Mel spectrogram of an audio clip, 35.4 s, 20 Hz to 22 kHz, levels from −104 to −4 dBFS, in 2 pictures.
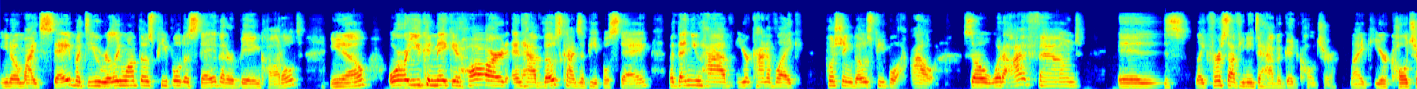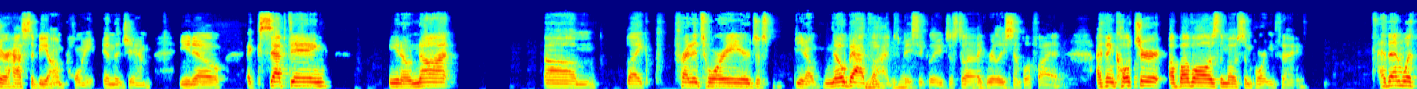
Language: English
